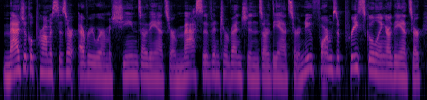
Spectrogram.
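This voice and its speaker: A woman's voice: low voice, expressive, brisk, fairly bright tone. A woman hosting a read-along, mixing reading aloud with casual, opinionated commentary in an emphatic, conversational way that addresses listeners directly.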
